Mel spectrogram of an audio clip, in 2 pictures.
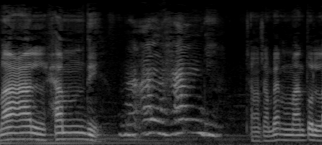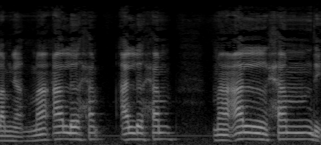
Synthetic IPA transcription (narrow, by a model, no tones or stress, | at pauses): maalħamd̪i | malhamd̪i | d͡ʒaŋansampajməmant̪ulːamɲamaʔalħam | alħamː | aʔalhamd̪i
